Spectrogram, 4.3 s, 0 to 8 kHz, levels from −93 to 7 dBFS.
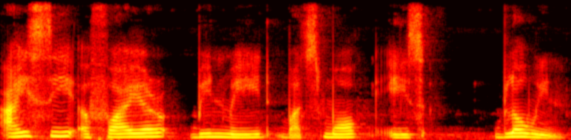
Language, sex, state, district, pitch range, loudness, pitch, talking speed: English, female, Nagaland, Dimapur, 175-210 Hz, -19 LUFS, 190 Hz, 140 wpm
